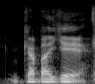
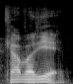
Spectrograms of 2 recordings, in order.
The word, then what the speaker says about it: Caballé: Montserrat Cabal. Nein. – Caballé. – Caballé. Bitte nochmal als Ganzes zum Reinschneiden. – Montserrat Caballé.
